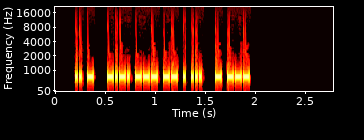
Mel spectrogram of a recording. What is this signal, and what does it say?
Morse code, heard as a keyed tone, about 59 wpm, 700 Hz. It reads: IT COMES TO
